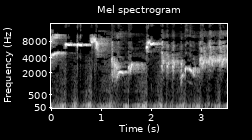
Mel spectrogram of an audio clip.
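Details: Anis kembang, the orange-headed thrush, giving clear, powerful ngeroll song: a high drawn whistle, then descending warbled slurs and rapid jumbled phrases shifting between high and middle pitch, with faint low rumble behind.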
